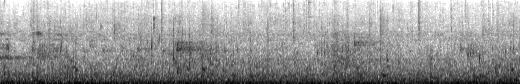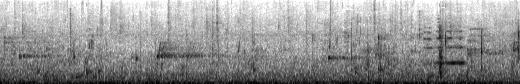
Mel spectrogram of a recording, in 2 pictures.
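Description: Sewer water runs in the horror game Amnesia: The Dark Descent as a faint, continuous pouring and trickling wash, with occasional small drips and splashes over a low steady rumble.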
